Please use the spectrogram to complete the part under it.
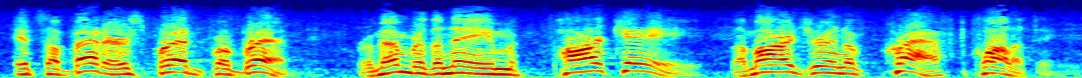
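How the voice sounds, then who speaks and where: High-pitched, animated American radio announcer man. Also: moderate pace, breathy edge. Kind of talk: 1940s radio announcing, scripted ad and sign-off. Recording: dull vintage radio recording with music. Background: music.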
